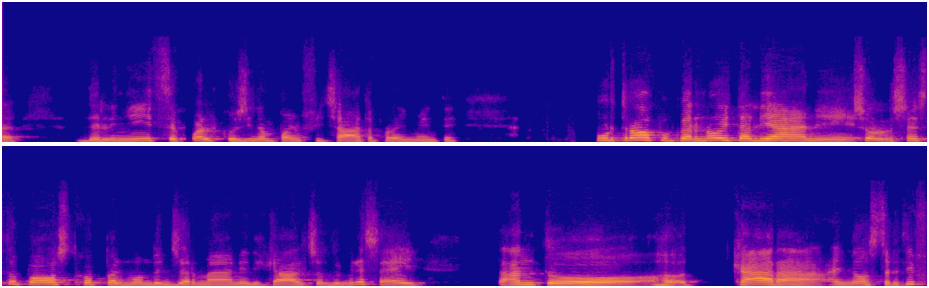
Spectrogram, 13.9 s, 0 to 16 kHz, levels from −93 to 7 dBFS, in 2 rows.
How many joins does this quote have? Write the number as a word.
three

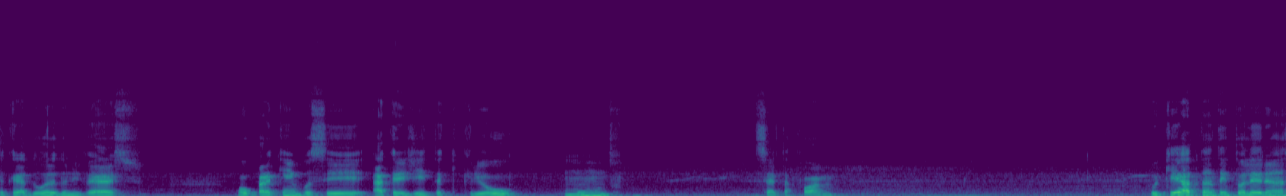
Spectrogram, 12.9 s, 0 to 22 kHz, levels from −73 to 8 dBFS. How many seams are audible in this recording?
one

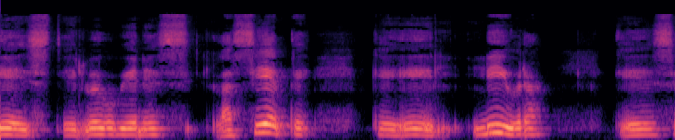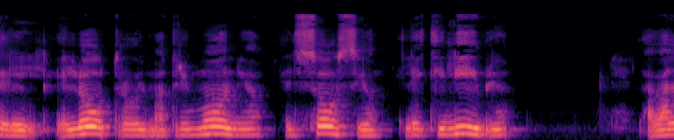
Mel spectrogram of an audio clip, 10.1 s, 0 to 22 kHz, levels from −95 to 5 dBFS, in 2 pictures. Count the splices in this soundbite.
two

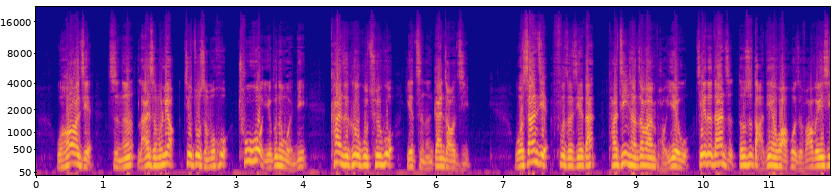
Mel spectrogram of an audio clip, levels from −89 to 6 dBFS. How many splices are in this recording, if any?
three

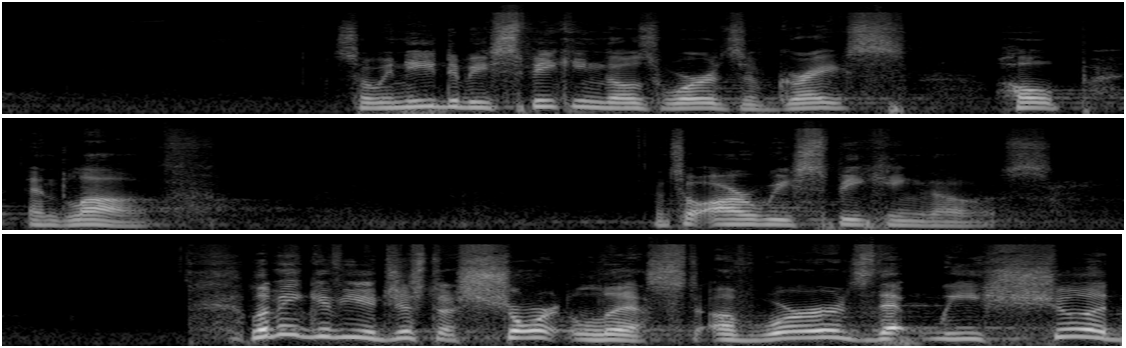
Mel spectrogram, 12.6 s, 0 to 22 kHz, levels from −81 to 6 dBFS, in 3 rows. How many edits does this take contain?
zero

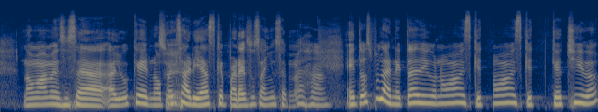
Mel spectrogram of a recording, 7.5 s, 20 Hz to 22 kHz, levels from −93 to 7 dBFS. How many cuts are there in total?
two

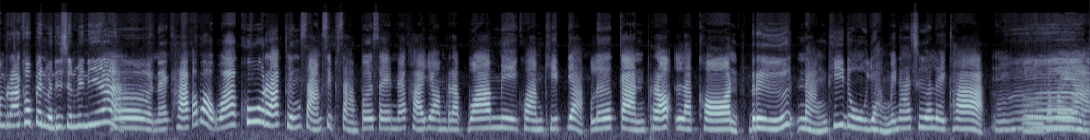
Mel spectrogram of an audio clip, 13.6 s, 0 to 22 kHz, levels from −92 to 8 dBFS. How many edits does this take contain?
one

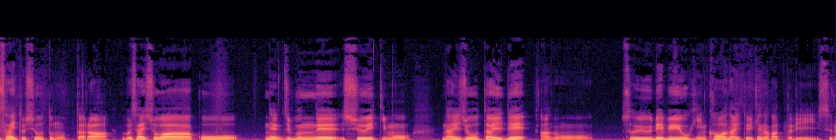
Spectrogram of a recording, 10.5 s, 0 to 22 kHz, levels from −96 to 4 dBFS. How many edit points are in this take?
one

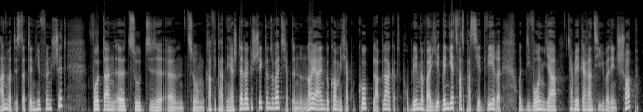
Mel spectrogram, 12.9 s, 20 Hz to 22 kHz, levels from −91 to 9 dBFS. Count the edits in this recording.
zero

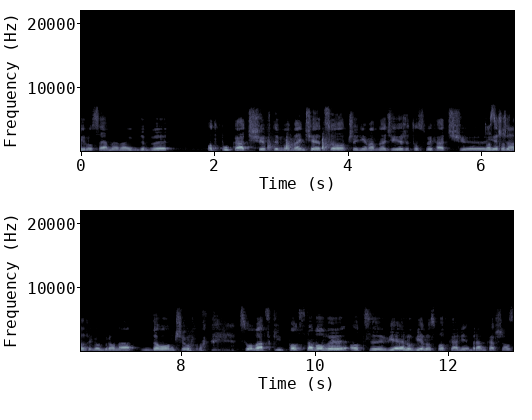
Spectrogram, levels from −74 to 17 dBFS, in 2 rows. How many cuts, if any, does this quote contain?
zero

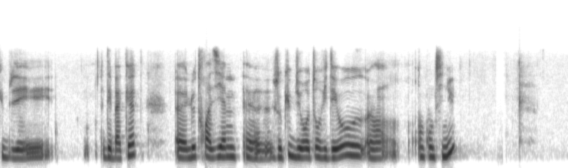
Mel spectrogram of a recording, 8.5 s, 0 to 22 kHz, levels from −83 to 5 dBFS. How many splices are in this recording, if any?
one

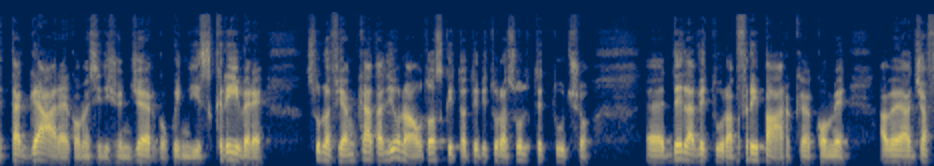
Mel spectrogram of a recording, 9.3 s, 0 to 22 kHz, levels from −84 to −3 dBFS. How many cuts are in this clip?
one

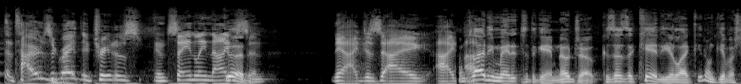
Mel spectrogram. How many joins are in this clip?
one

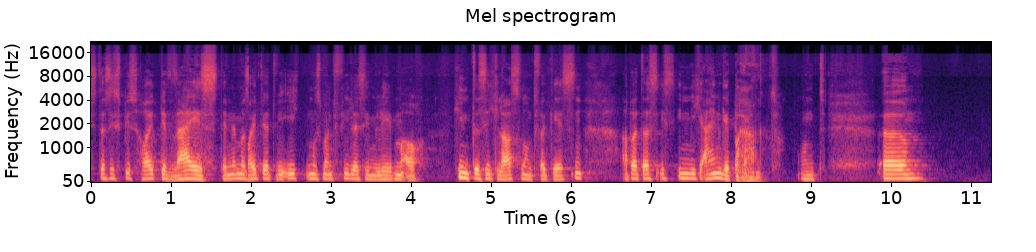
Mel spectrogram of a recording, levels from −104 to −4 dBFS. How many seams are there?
one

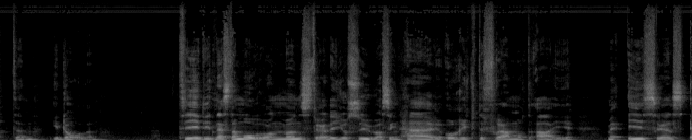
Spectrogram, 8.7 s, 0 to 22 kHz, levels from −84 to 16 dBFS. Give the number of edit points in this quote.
zero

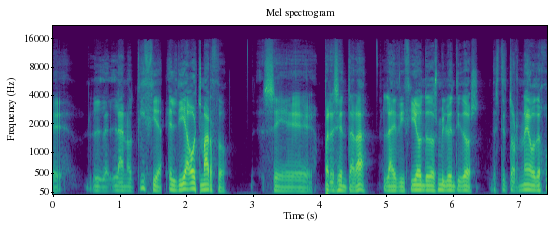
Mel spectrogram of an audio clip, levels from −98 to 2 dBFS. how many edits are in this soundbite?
two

